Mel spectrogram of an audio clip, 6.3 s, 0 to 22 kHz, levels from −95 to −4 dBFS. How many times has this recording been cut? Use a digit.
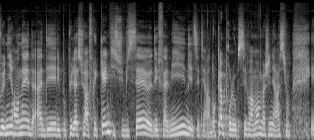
3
